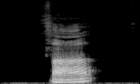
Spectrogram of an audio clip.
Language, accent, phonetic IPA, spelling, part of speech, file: Vietnamese, Hanoi, [fəː˧˩], phở, noun / verb, Phở.oga
- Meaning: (noun) pho (a soup made with bánh phở noodles, usually served with beef, pork, or chicken, similar to ramen); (verb) to clear (land)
